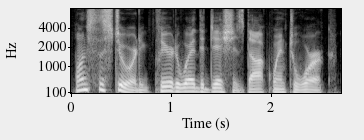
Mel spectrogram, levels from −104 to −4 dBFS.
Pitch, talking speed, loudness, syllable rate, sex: 120 Hz, 265 wpm, -18 LUFS, 6.2 syllables/s, male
